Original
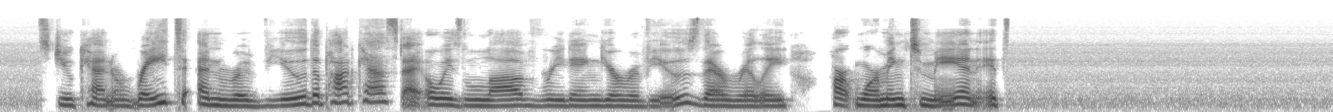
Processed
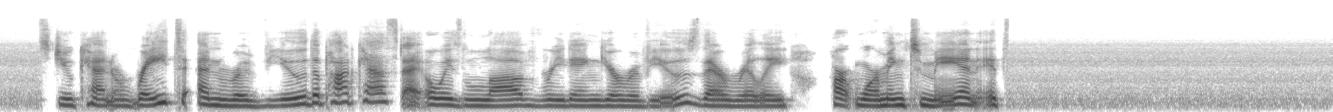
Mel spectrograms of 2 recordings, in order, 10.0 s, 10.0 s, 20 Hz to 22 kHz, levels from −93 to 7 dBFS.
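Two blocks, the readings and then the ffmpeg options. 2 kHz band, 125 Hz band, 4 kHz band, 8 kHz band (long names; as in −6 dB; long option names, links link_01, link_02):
0.0 dB, −0.5 dB, −1.5 dB, can't be measured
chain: -af "highpass=100,lowpass=4600"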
